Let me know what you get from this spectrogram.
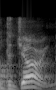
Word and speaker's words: Dejarik: Something like Dejarik? Dejarik? – Oh, Dejarik. There. Thank you.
